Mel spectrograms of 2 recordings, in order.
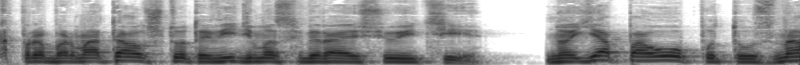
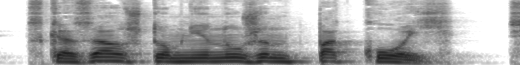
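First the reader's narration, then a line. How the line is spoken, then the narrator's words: Curt angry retort. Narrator (Russian): сердито бросила Елена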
